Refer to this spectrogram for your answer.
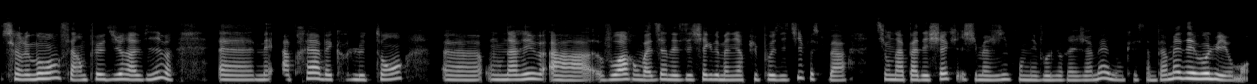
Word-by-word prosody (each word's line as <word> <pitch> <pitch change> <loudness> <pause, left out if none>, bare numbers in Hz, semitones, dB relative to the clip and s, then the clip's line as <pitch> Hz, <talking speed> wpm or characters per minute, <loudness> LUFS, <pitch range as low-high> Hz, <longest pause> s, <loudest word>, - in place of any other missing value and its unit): sur 250 -2 -1
le 225 - +1
moment, 265 +5 +4
c'est 255 -6 -4
un 205 +1 -2
peu 235 +1 0
dur 230 +1 +1
à 215 0 +3
vivre, 245 +4 -1 0.5
heu, 215 -1 -1
mais 215 0 -3
après 225 +4 -4
avec 230 -5 +1
le 220 -1 -2
temps, 235 +5 -1 0.4
heu, 205 -1 -2
on 220 -2 -1
arrive, 235 +2 +3
à 200 -2 +1
voir 225 +3 +4
on 220 - -1
va 200 -1 +1
dire 230 +3 -1
les 215 0 -1
échecs 220 +1 -1
de 220 - +2
manière 210 0 -1
plus 225 - -8
positive. 215 +6 -3
Parce 245 -1 -5
que, 245 - -38
bah, 200 0 -2 0.3
si - - -10
on 220 -1 0
a 210 - +2
pas 215 0 0
d'échec 250 +5 0
j'imagine 215 0 -3
qu'on 215 -2 -4
évoluerait 200 0 -3
jamais, 220 +8 -1
donc 210 -3 -5 0.2
ça 205 - -8
me 200 - -4
permet 235 +8 +2
d'évoluer 255 -5 +7
au 195 - -6
moins. - - -7
220 Hz, 230 wpm, -26 LUFS, 210-240 Hz, 0.5 s, d'évoluer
